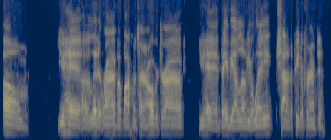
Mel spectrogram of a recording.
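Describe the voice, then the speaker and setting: A man co-hosting a casual podcast, talking loosely and profanely with animated storytelling. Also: fairly low pitch, moderate pace, no room sound. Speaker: podcast co-host. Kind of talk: casual chat. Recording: dull lo-fi sound.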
